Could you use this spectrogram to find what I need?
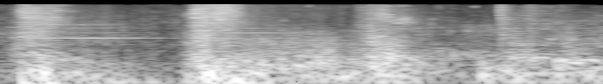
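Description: A fiery sword swings and whooshes through the air.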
